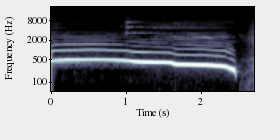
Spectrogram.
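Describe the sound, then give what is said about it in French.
A single long howl from a female wolf, loud, holding a steady mournful pitch that sags slowly before breaking off abruptly near the end, with no voices. “Elle s'était déjà remise en position d'attaque et s'apprêtait à renouveler son assaut. Et puis, elle prit conscience que j'étais comme elle. Elle se ravisa et se mit à hurler.”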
